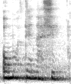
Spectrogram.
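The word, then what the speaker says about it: Omotenashi (おもてなし): Eh, jag tänkte börja med att fråga, om, nu, nu ska jag våga mig på att säga ett ord där så får du rätta mig på uttalet då, men jag tänkte fråga om Omotonashi. – Omotenashi. – Omotenashi.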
